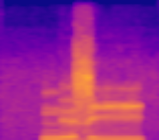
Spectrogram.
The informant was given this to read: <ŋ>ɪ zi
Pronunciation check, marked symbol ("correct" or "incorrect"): correct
